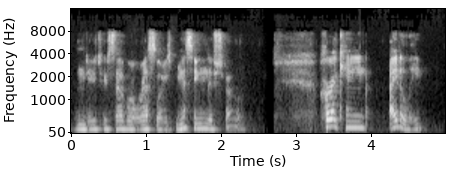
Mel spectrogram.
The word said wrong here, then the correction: Idalia: Now, I understand that it's Idalia, but they misspelled it, so I mispronounced it.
